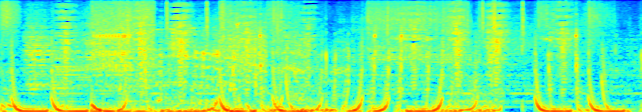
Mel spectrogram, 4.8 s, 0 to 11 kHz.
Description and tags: Travel to the depths of Parallel Worlds to bring you these 100 sounds never heard before...
They will hear sounds of the flight of strange birds if they can be called that, of strangely shaped beings that emitted sounds I do not know where, of echoes coming from, who knows one.
The ship that I take with me is the Sirius Quasimodo Works Station, the fuel to be able to move the ship and transport me is BioTek the Audacity travel recording log Enjoy it; =)
PS: I have to give up the pills they produce a weird effect on me jajajajaja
